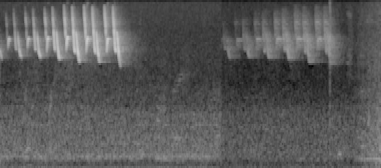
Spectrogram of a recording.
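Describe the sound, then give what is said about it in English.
An ovenbird, a ground-nesting warbler, sings beside a trail, two bouts of its loud, ringing song, each a rapid string of repeated two-note phrases building in strength, over a low steady outdoor rumble. “That's why they're called an oven bird.”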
